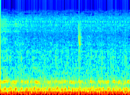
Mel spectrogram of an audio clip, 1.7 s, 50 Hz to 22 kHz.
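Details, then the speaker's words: 2007 Ford Fiesta 1.4 TDCi diesel started on a jump pack with the number two injector unplugged. Still a lumpy, vibrating idle with an irregular shake, same as before, so injector two is dead; owner suspects the injector over wiring or ECU. "yeah the car's vibrating still sounds pretty much the same as it was before so I think that number two injector is not it's either bad injector or the wiring to it is bad"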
